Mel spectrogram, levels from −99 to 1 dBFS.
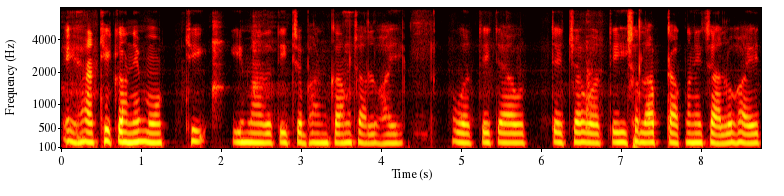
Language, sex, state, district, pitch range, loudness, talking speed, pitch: Marathi, female, Maharashtra, Solapur, 195-205 Hz, -29 LUFS, 105 wpm, 200 Hz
